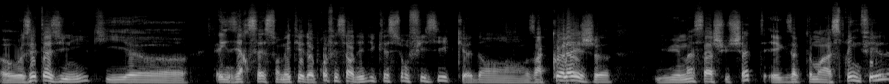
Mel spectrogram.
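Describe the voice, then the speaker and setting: Very wide pitch swings mark a man's medium-pitched voice at a fairly slow pace. The recording is very clean, with a silent background. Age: 60s. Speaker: sports fan. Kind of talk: interview. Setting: outdoors. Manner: halting. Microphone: distorted, clipping audio.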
